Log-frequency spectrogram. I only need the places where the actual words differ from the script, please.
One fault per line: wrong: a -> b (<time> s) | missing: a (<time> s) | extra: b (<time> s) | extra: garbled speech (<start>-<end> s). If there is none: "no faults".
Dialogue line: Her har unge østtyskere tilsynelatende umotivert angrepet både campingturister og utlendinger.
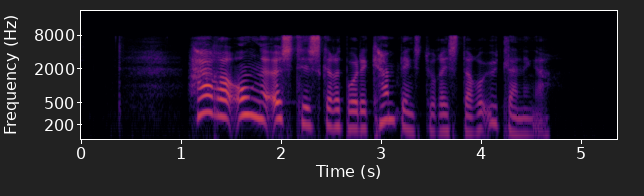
missing: tilsynelatende umotivert angrepet (2.6 s)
